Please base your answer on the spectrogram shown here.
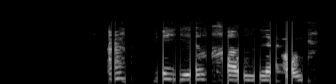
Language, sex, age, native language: Icelandic, female, 9, Icelandic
